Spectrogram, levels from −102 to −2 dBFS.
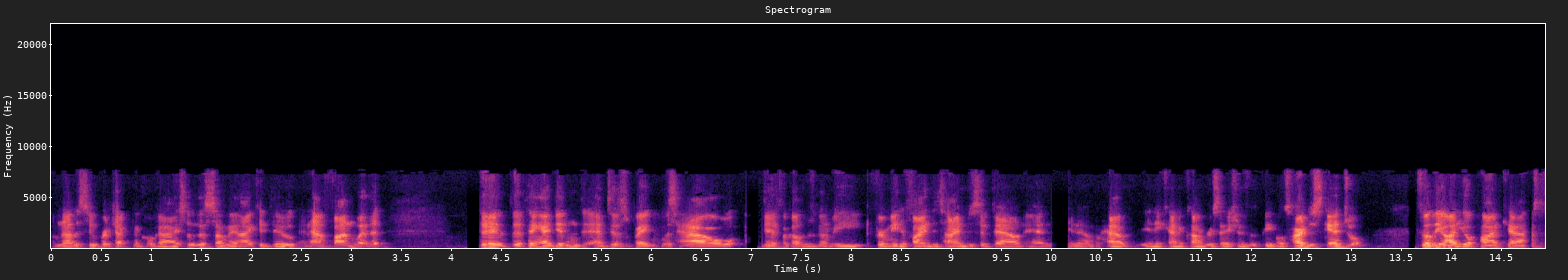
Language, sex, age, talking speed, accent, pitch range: English, male, 40-59, 235 wpm, American, 100-130 Hz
